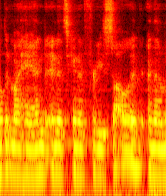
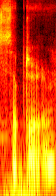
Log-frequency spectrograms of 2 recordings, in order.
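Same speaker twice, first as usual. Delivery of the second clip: quiet murmuring under the breath. Performing the murmured word after being asked: murmuring under breath. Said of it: "Do the voice".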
